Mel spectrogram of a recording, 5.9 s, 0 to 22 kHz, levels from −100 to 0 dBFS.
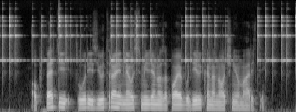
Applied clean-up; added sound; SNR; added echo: none; Bell; -1 dB; none.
